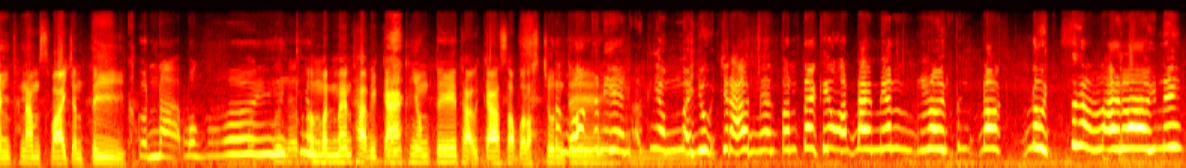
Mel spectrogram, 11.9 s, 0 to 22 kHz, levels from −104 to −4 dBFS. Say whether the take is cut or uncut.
cut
